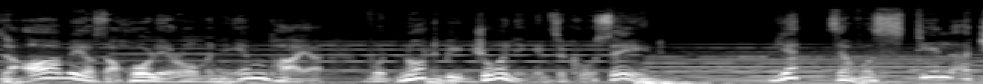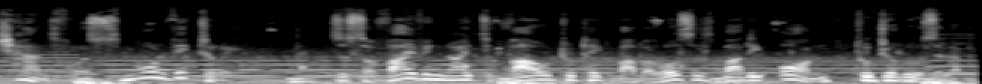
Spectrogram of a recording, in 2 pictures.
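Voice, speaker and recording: An actor playing a solemn storyteller, giving grave, theatrical scripted narration of medieval history for a video game. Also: male voice, mid-range voice, very animated, moderate pace, loud music behind the voice, close to an everyday voice.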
